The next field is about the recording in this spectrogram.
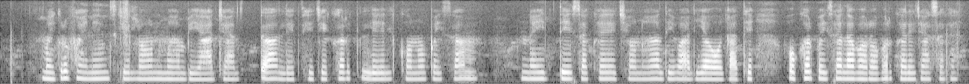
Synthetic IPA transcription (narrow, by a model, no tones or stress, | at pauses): maːɪkɾoːpʰaːɪnɛ̃ːnskeloːnmẽbʱiaːd͡ʒaːd̪aleːt̪ʰed͡ʒeːkʰəɾleːlkoːnopɛɪsa | nɐɦĩd̪eːsəked͡ʒeʊnɦãd̪ɪʋaːlijaɦod͡ʒa̰ːt̪eoːkʰəɾpəɪsalabəɾoːbəɾkɐɾed͡ʒaːsɐkẽː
